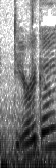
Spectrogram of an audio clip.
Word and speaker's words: Dirigo: Anyway, and then the race that we had was called the Dirigo Sprints. – Is that how you pronounce it? I can never spell it right for some reason. – D-R-I-G-O. – D-R-I-G-O. – Drigo? – No, D-I-R-I-G-O.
